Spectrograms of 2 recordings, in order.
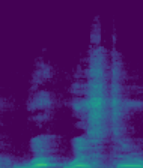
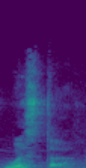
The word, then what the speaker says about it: Worcester: People say Worcester, Worcester, but really it is Worcester.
